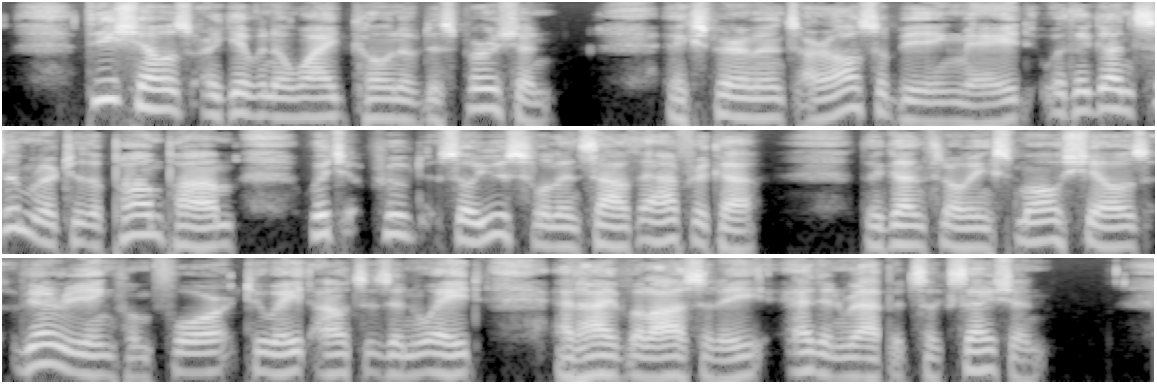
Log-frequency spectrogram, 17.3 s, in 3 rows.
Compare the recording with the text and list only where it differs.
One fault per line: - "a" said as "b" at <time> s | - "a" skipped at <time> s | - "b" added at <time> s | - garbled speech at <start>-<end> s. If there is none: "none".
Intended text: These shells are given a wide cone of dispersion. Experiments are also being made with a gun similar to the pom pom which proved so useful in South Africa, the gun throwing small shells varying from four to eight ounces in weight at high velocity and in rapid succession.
none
